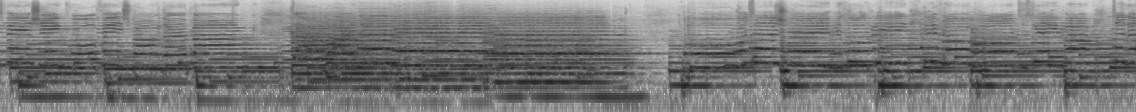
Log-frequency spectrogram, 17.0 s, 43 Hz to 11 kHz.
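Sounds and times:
children's choir singing: 0.0 - 17.0
string orchestra accompanying: 0.0 - 17.0.

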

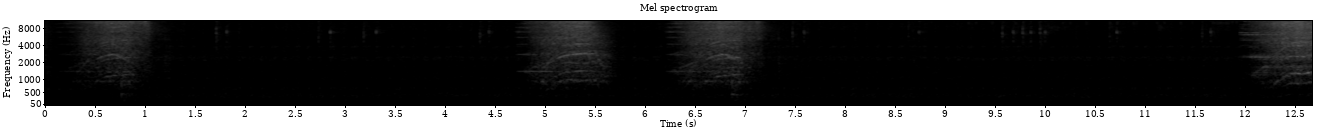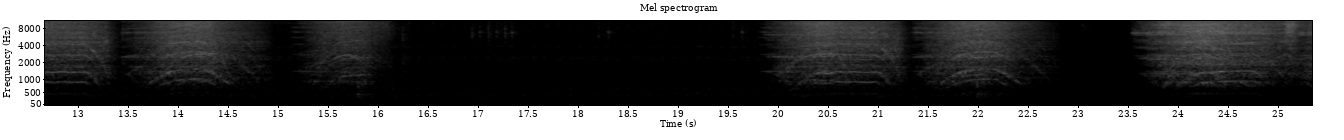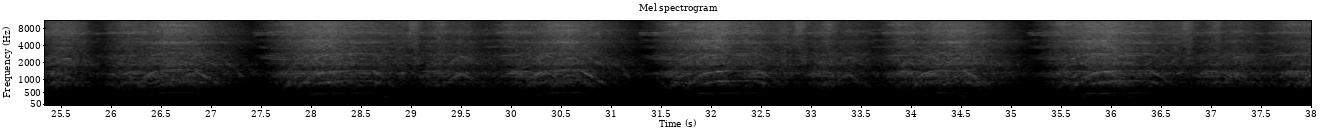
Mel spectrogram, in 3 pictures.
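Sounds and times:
gear motors whining: 0.0 - 1.1, 4.7 - 7.2, 12.0 - 16.2, 19.8 - 22.9, 23.6 - 38.0.

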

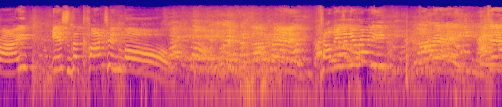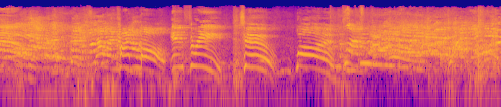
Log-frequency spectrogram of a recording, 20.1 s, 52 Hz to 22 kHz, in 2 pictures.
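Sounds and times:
children shouting and chattering: 0.4 - 20.0.

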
